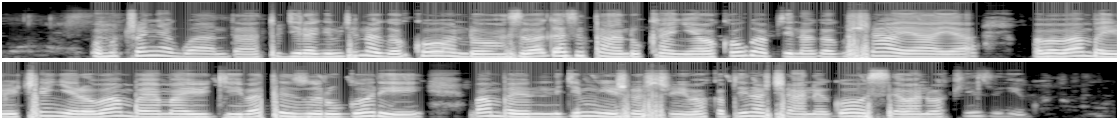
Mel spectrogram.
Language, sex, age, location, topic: Kinyarwanda, female, 25-35, Musanze, government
